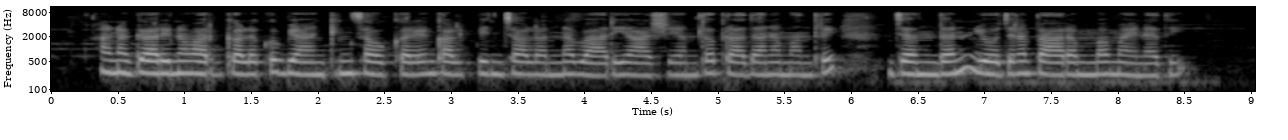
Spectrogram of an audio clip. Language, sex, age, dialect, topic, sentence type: Telugu, female, 25-30, Telangana, banking, statement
